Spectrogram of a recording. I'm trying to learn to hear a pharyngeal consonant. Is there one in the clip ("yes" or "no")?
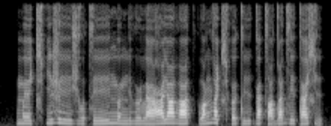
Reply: yes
